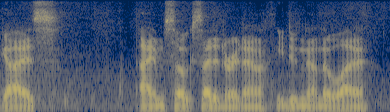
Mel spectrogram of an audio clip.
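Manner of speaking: deadpan, flat, one-note monotone delivery. Showing how they announce exciting news to the guys, monotone. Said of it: "in my typical monotone accent".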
